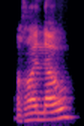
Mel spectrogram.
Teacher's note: I don't pronounce the N with run. I pronounce it for now. · We do not pronounce 2 ne sounds. We only pronounce 1 ne sound, right? Because they are both the same sounds, one sound.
